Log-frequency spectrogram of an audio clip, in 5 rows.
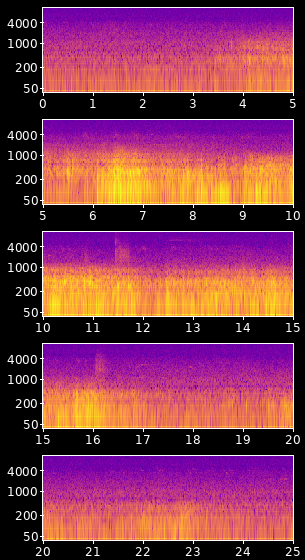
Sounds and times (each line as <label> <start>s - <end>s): rain 0.0s - 25.0s
thunderclaps 3.4s - 17.7s
thunderclaps 21.7s - 23.4s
